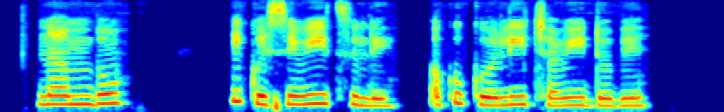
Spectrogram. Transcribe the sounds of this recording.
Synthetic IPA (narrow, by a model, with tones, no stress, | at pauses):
na˨m̩˦bʊ˦ | i˦kʷe˨sɪ˨ɾi˦tʰu˨le˨ | ɔ̰˨kʊ˦ko˨li˦t͡ʃa˨ɾi˦do˨be˦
